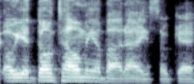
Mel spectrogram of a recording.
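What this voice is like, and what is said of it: Put-on New York accent. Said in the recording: “a New York accent or something”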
